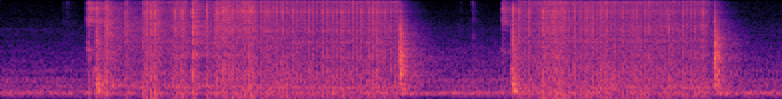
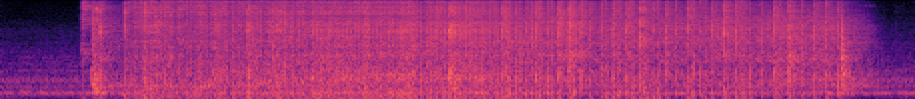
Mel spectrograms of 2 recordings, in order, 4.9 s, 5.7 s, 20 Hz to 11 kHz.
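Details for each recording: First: HTP MIG 130 welder on its lowest heat setting (1), wire speed retuned: two short bursts with an even crackling "sizzling bacon" sound, wire speed matched, though the welds sit on top of the metal from too little arc power. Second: HTP MIG 130 welder arcing with wire speed set way too fast: harsh, uneven crackling with loud pops, big balls of weld on the wire end, spatter everywhere and bad penetration.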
